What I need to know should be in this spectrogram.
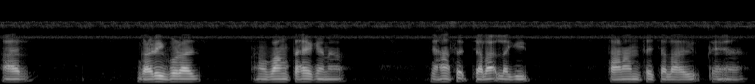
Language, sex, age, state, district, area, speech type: Santali, male, 30-45, West Bengal, Bankura, rural, spontaneous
